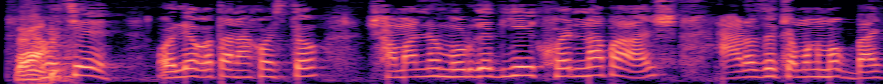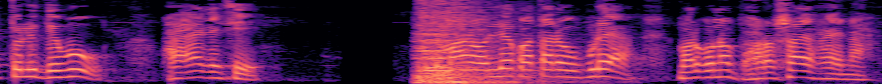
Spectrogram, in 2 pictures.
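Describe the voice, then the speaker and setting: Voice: high voice, fast, pushed and bright, slight background noise. A performer voicing a spoiled, stubborn teenage son in a comedy cartoon, whining and arguing in a North Bengal accent. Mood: demanding. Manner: whining, argumentative.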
